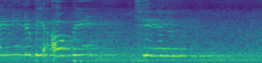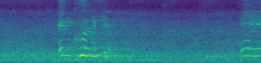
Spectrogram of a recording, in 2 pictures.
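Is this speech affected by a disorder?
Yes: quadriplegic spastic cerebral palsy.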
